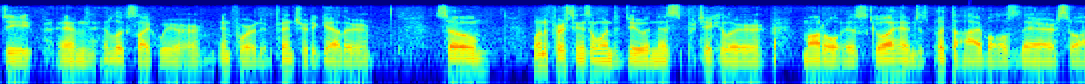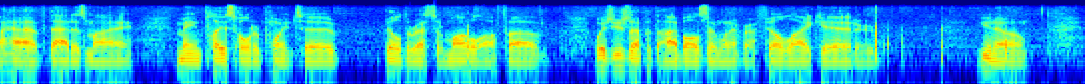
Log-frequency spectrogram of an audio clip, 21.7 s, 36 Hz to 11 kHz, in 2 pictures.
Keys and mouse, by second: 0.0-2.6 typing, 0.6 KP_Divide, 1.9 Tab, 2.2 Tab, 2.2 KP_Divide, 6.7 s, 6.9 g, 8.1-10.7 typing, 11.8-14.6 typing, 16.4 KP_1, 16.8 middle click, 17.9 KP_Divide, 18.4 a, 19.1 shift+s, 19.7 shift+a, 21.0 click, 21.1 Tab, 21.2 s.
